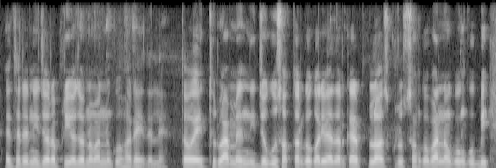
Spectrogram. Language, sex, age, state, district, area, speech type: Odia, male, 30-45, Odisha, Cuttack, urban, spontaneous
